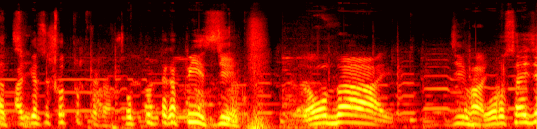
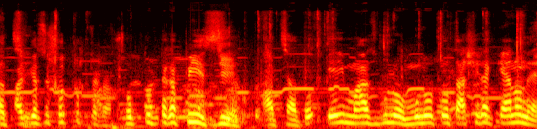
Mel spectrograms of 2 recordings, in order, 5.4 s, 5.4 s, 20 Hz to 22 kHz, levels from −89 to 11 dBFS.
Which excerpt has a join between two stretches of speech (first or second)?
first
